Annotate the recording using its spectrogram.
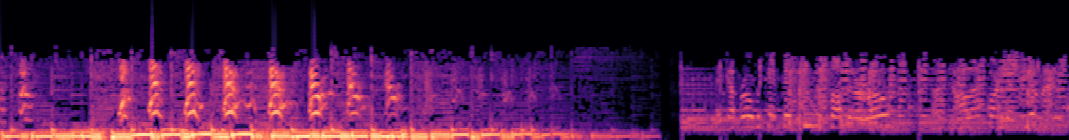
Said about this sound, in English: So anyway, that's just Akita. Akita, she's our guard dog around here. She don't sound like much, but she's got a bark that'll bite the bitch out of you.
